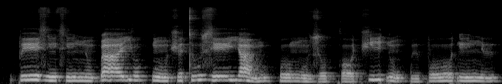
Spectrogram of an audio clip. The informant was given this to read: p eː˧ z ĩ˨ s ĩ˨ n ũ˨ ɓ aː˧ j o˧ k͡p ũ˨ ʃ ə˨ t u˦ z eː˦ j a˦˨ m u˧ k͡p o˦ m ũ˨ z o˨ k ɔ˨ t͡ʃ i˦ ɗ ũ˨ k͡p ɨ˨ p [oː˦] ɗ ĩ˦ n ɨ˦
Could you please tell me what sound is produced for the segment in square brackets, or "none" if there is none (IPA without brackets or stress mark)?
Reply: oː˦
